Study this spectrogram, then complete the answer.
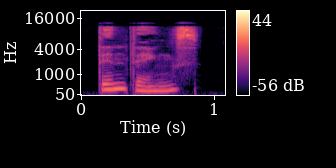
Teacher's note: For think, put your tongue between your teeth and push air out.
